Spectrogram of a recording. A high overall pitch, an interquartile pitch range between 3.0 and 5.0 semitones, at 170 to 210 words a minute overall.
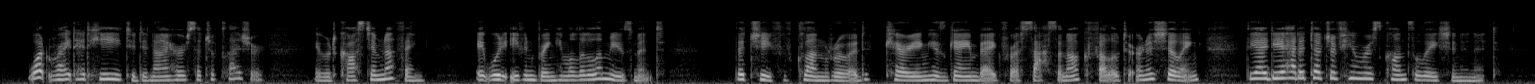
Yes: high, 210 Hz; average, 4.0 semitones; average, 190 wpm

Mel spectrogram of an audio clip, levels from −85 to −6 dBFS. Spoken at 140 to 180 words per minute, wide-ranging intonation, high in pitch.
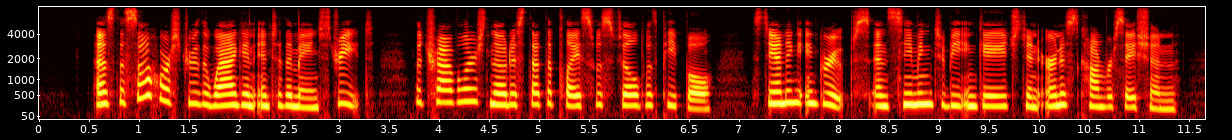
No: average, 160 wpm; average, 3.4 semitones; very high, 265 Hz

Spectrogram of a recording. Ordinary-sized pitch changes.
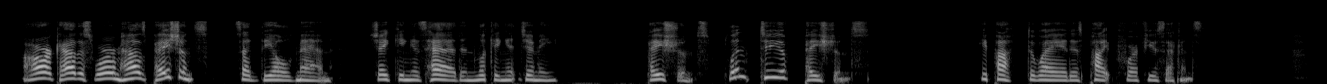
Yes: average, 3.8 semitones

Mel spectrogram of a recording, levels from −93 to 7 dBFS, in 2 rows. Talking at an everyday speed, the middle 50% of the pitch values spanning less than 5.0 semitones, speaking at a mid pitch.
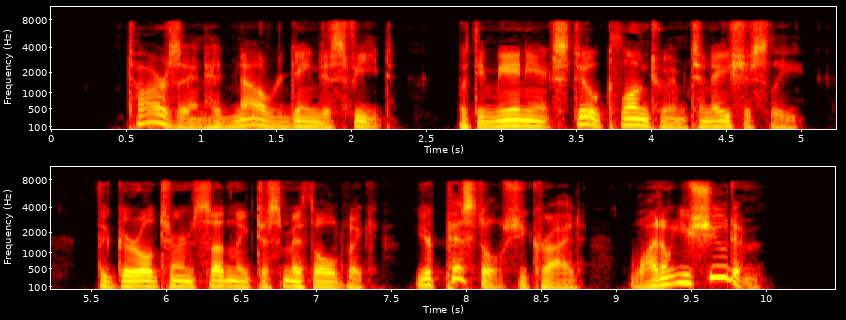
No: average, 170 wpm; average, 3.8 semitones; low, 100 Hz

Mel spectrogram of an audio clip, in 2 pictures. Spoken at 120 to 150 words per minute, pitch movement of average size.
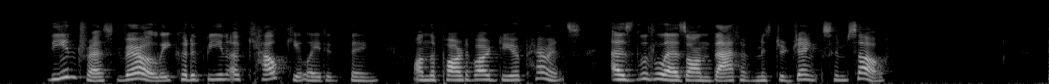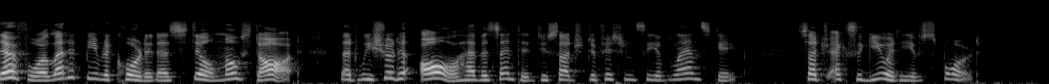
Yes: average, 140 wpm; average, 4.0 semitones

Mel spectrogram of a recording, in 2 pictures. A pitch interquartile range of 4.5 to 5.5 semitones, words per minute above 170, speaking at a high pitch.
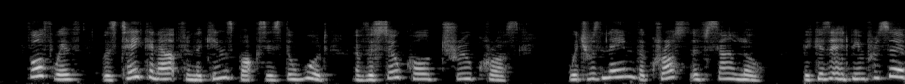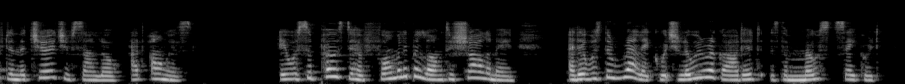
Yes: average, 4.8 semitones; average, 190 wpm; high, 235 Hz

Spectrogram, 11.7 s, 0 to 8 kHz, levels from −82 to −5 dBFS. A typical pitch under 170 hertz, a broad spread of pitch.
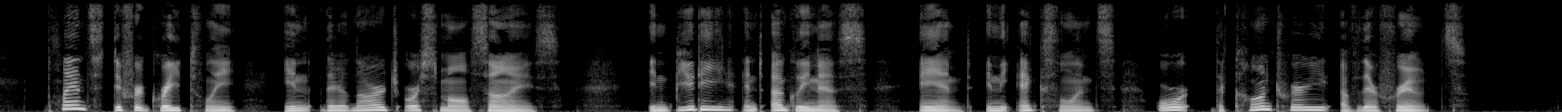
Yes: medium, 140 Hz; wide, 7.7 semitones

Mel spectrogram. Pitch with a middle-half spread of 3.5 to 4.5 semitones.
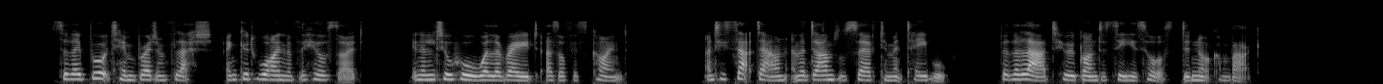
No: average, 2.7 semitones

